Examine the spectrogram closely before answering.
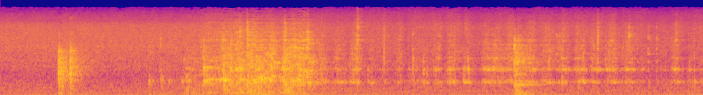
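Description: Chicken wings sizzling in melted garlic butter in a skillet as the pan is shaken and tossed, the food sliding and rattling around the pan. The sizzle swells loudest from about two to three seconds in, and there are two sharp knocks, one about half a second in and one around five seconds in.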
